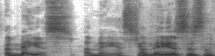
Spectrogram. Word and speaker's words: Emmaus: yeah so we had to look up the pronunciation of this because i don't know why i've always thought it was um imal which sounds like a dyslexic cat having trouble um it's emmaus emmaus is the pronunciation but yeah i've always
